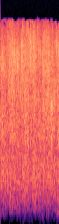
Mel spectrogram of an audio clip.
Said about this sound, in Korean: 박수 한번 쳐드려야 돼요.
